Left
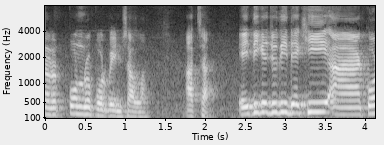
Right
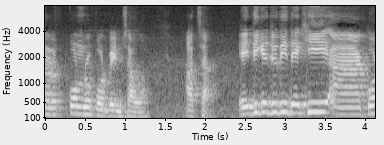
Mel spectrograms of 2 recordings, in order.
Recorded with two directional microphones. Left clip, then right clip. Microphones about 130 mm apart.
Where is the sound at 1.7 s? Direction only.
50° left (ahead or behind).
